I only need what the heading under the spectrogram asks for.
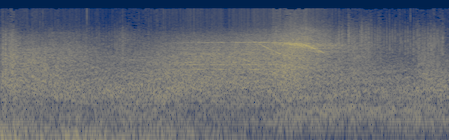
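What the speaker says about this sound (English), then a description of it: "Getting an airstrike coming." Airstrike in a multiplayer shooter game: a continuous heavy rumble of distant explosions and artillery-like blasts with a faint whine of aircraft, steady and loud, with no talking.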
